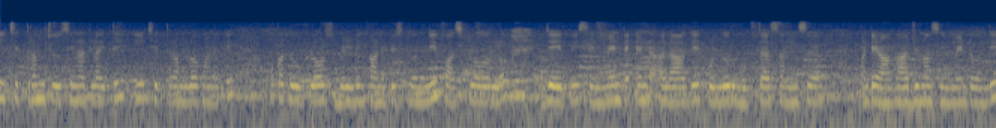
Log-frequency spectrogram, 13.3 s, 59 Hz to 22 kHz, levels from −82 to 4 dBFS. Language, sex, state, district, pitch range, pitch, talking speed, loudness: Telugu, female, Andhra Pradesh, Visakhapatnam, 200-215 Hz, 205 Hz, 105 wpm, -24 LUFS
